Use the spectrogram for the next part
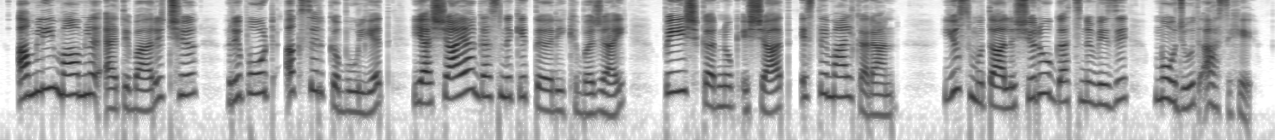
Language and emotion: Kashmiri, neutral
